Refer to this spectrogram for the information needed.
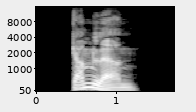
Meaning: dative plural of Gammler
- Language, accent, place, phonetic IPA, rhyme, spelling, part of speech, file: German, Germany, Berlin, [ˈɡamlɐn], -amlɐn, Gammlern, noun, De-Gammlern.ogg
